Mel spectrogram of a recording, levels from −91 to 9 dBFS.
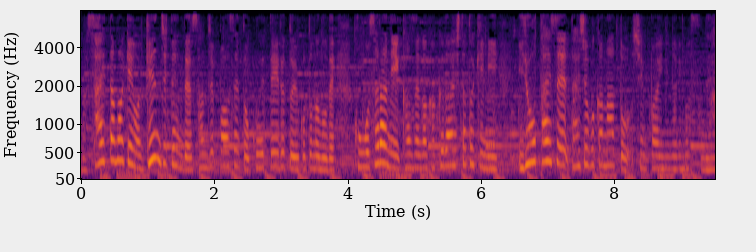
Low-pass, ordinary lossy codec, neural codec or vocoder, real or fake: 7.2 kHz; none; none; real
